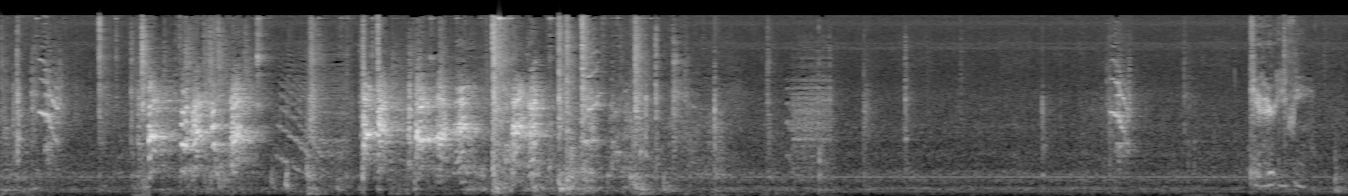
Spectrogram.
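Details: Puppy defending the closet holding its dog food in a green bucket, indoors; a dense burst of rapid barks and yips in the first seven seconds, then quieter, with a couple of later yelps and knocking sounds.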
